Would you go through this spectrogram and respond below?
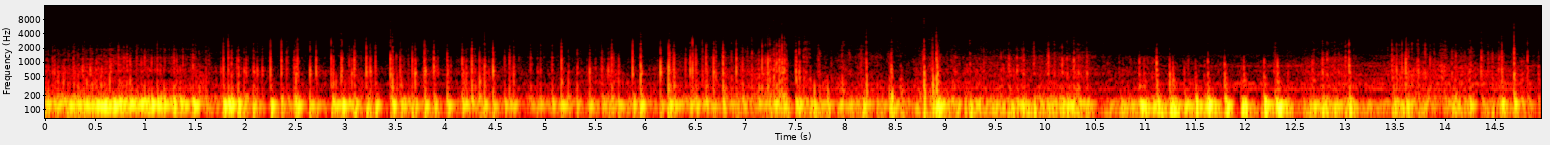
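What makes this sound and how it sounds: Long nails tap and scratch the cover of a thick brown embossed leather journal with a blue stone, held in front of a microphone. Dense, rapid taps land as deep, boomy thumps with a steady low resonance, mixed with short dry scratches, and the level swells and dips throughout.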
